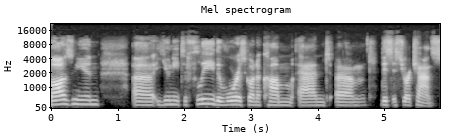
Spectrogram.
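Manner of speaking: normal talking voice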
